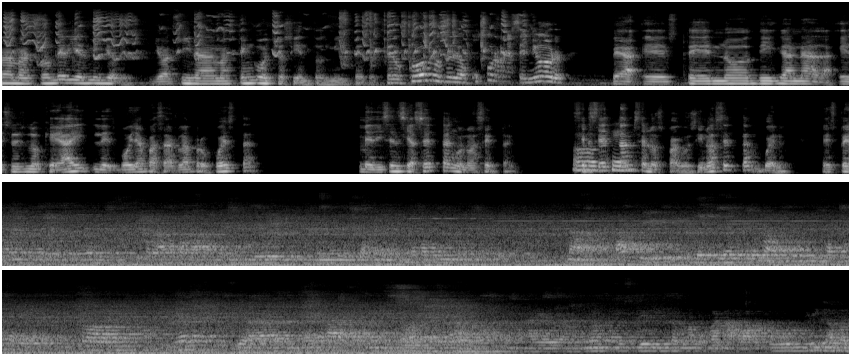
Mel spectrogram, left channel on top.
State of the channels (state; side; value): different; both; correlation 0.00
